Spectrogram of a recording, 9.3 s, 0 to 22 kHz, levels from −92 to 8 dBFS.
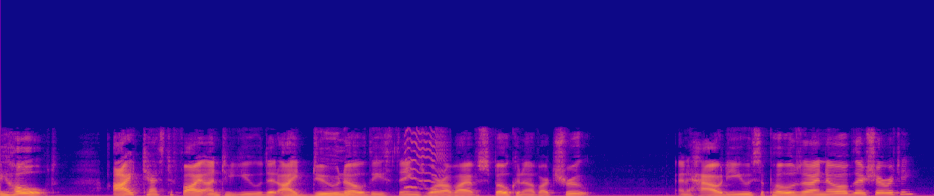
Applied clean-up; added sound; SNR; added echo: none; Cupboard open or close; 12 dB; none.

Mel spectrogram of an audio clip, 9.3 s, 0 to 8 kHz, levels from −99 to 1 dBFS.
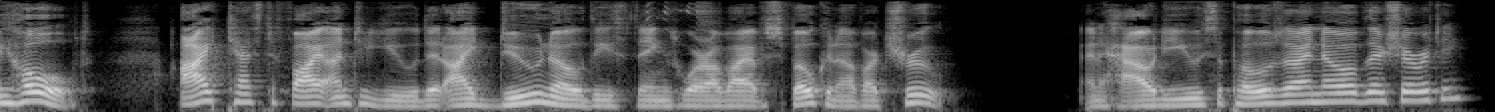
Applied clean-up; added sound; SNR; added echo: neural mask model Resemble Enhance denoiser.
